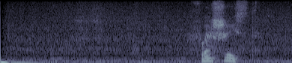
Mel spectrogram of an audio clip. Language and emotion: Russian, neutral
